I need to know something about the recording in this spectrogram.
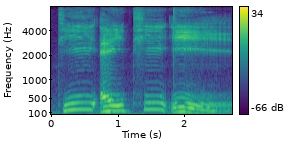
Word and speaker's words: date: E는요 묵음. 마지막에 오는 E는 묵음이다. 요것도 day, 그 다음에 맨 마지막에 T가 모음이 없으니까 의 소리를 달아줘야 읽기가 쉽죠. date. 좀 크게 적어드리면 이 트 이렇게 될 거예요. da가 day, t가 트. 자, date의 의미는요 날짜라는 의미를 가지고 있어요.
